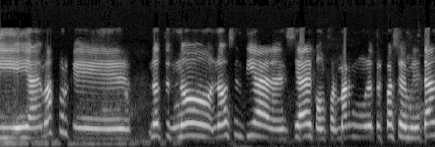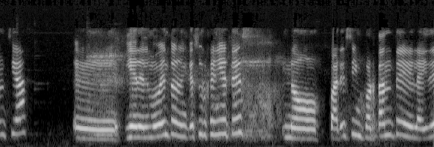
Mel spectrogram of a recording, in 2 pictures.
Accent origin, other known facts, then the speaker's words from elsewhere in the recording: La Plata, Buenos Aires Province, Argentina; soy estudiante de historia, tengo 24 años. Soy de acá de La Plata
